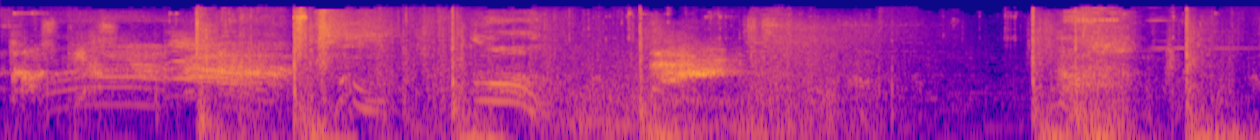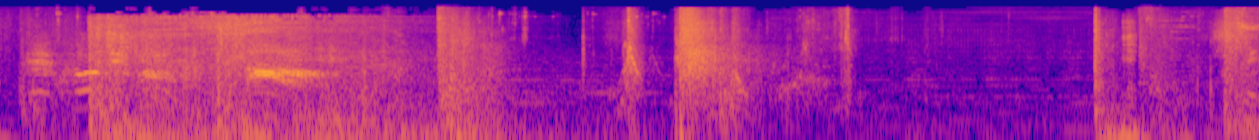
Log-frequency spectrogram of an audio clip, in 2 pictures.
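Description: Heavy punches and kicks land with dull thuds.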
